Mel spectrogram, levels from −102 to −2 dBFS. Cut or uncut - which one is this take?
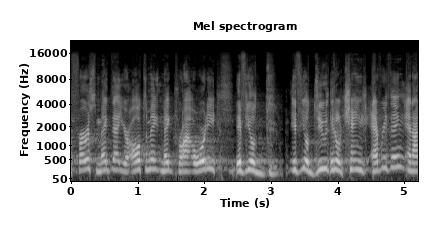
cut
